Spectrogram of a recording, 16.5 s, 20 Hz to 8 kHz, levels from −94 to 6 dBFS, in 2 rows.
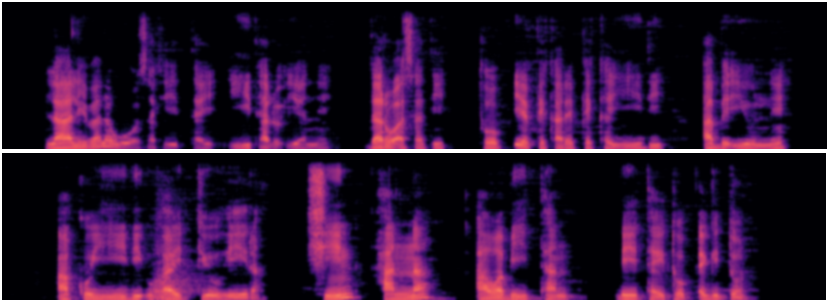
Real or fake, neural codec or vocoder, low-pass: real; none; 7.2 kHz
